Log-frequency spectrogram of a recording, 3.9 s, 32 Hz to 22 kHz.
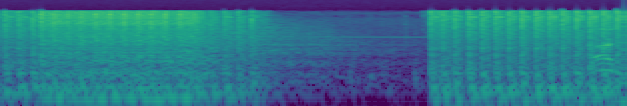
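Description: Rapid bursts of automatic gunfire in a PS4 shooter game, loud and dense, dropping away to near quiet for about a second, then resuming with a fast rattling volley.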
